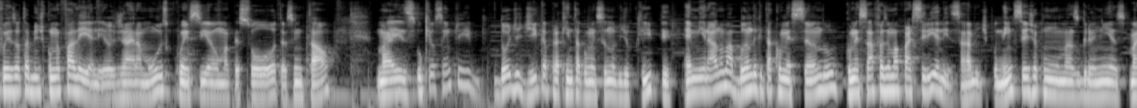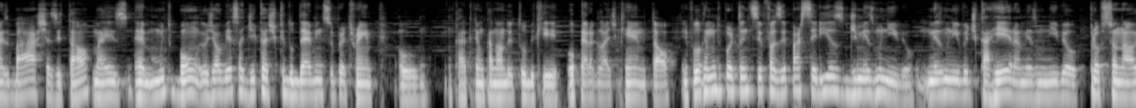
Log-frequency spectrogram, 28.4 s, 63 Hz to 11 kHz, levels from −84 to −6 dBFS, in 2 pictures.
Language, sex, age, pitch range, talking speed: Portuguese, male, 20-39, 110-135 Hz, 215 wpm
